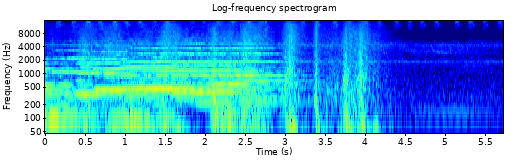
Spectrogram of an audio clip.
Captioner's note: calm music; wings flapping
